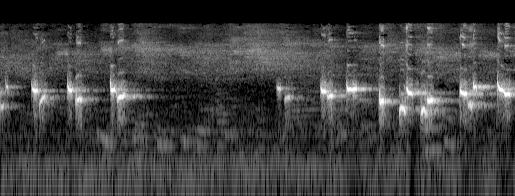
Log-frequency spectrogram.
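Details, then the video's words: Loud ropel song of a male straw-headed bulbul: a burst of rich whistled phrases, a pause of about two seconds, then a longer run of bubbling, sliding notes repeated roughly once a second. "Burung Cucak Rowo Jantan Gacor Suara Lantang ROPEL"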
